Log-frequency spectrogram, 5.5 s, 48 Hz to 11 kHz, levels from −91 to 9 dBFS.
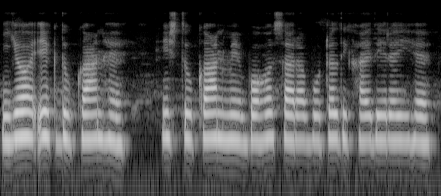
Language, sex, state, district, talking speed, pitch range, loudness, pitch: Hindi, female, Jharkhand, Palamu, 150 wpm, 225-240 Hz, -18 LUFS, 230 Hz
